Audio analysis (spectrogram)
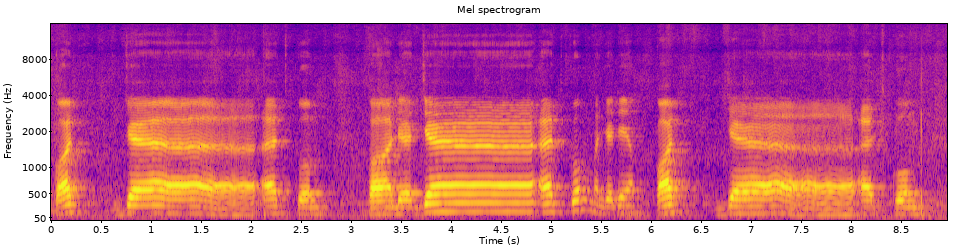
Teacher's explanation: idghamud dal fil jim diidghamkan dal pada jim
